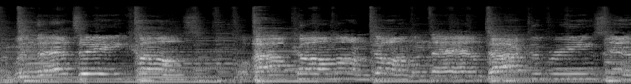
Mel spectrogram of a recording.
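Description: A man singing with a strummed steel-string acoustic guitar.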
